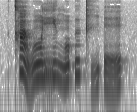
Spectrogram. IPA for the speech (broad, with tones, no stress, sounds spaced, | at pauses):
kʰ ã˥˩ w õ˥ rʲ ɨ˥˧ ŋ õ˥ ʔ ɨ˥ kʰ i˩˥ ʔ e˨˩˦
